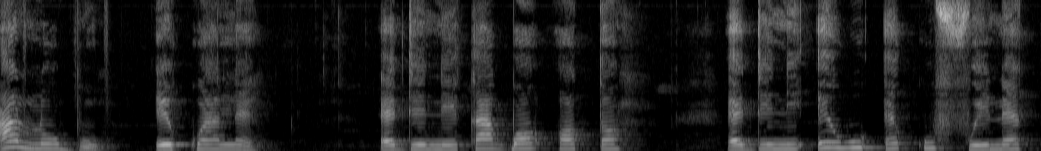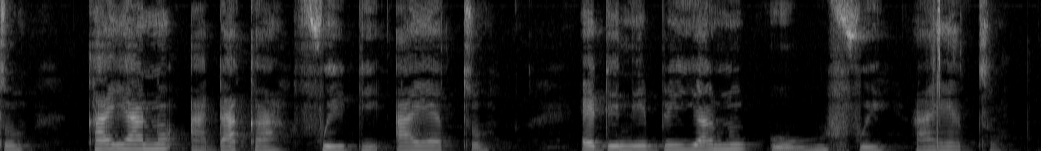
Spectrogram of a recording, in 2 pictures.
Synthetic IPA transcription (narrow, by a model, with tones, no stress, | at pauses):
a˦lʊ˦bʊ˨ | e˦ku˦a˦lɛ˦˨ | ɛ˨ɖɪ˨nɪ˨ka˦ɡ͡bɔ˦ɔ˦t̪ɔ˦ | ɛ˨ɖɪ˨nɪ̃˨e˦wu˦ɛ˦ku˦fu˨e˨nɛ̃˦t̪ʊ˦ | ka˦ja˦nʊ̃˦a˨ɖa˦ka˨fu˨e˨ɖi˨a˦jɛ˦t̪ʰʊ˦ | ɛ˨ɖɪ˨nɪ̃˨bɪ˦ja˦nũ˦o˨wu˦fu˨e˨ | a˨jɛ˦t̪ʰʊ˨˦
